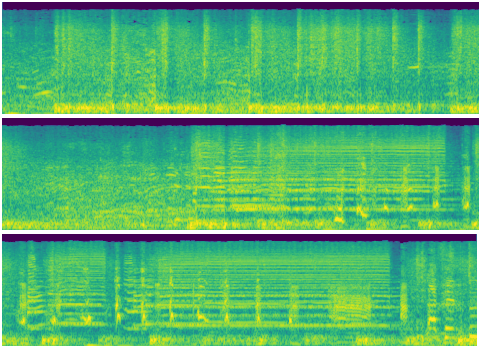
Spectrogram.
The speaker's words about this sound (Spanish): eso que vamos a escuchar es la banda …. un pueblo de. un pueblo de Cuenca. La banda …, mira cómo suena. El tambor por lo menos suena bien.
